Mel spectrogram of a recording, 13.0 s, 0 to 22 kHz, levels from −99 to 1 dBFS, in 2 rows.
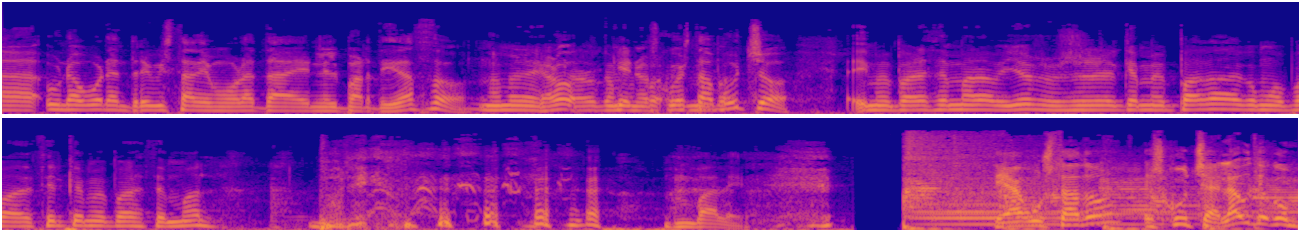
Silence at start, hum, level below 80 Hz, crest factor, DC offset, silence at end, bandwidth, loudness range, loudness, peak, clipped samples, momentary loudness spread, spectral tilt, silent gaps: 0 s; none; -48 dBFS; 22 dB; under 0.1%; 0 s; 13.5 kHz; 5 LU; -31 LUFS; -10 dBFS; under 0.1%; 11 LU; -5 dB/octave; 10.75-10.92 s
